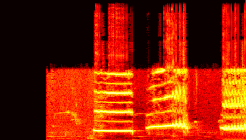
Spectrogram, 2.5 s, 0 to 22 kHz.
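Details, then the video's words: Female Chinese hwamei, dated 22 July 2021: a soft murmur, then a loud steady whistled note, a rising slurred whistle and a final strong whistle. The notes are short and closely spaced against a quiet background. "hoạ mi đất mái chuẩn. Suab poj noog kaim kauj quaj zoo heev"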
